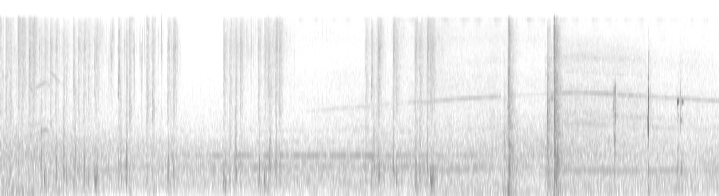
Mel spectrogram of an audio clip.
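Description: Machines hum and whir steadily.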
